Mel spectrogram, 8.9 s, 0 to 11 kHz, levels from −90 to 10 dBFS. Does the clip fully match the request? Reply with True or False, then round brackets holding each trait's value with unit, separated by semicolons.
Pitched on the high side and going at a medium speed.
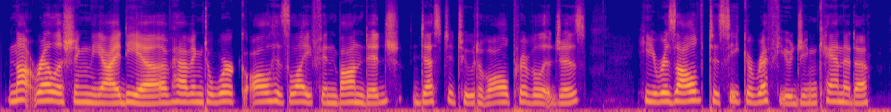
True (205 Hz; 170 wpm)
